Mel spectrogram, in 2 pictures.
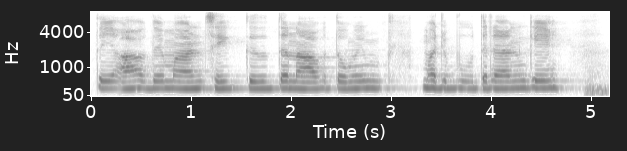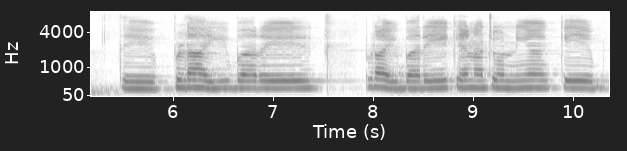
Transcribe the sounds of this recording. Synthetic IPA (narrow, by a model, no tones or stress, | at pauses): t̪eːaːp̚d̪eːmaːnsɪkt̪ənaːʋt̪õːʋĩː | məd͡ʒbuːt̪ɾɛːnɡeː | t̪eːpəɽaːiːbaːɾeː | pəɽaːiːbaːɾeːeːkɛːnaːt͡ʃaːniːãːkɪ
